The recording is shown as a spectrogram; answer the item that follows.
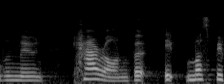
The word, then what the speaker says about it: Charon: What's interesting about this is how the moon got named, because Charon is actually Charon, who is the Greek mythological figure who takes the souls of the dead across the river.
